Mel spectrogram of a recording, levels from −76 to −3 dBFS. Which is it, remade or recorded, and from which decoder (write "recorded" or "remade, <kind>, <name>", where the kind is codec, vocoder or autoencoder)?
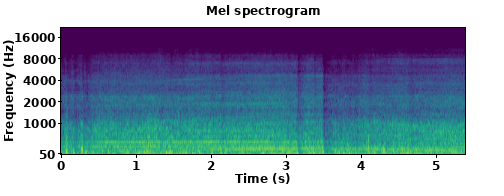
recorded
